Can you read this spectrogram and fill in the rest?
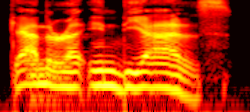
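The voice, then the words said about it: Bad Arnold Schwarzenegger impression. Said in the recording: “gotta use my Arnold Schwarzenegger voice ... terrible Arnold Schwarzenegger impression”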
